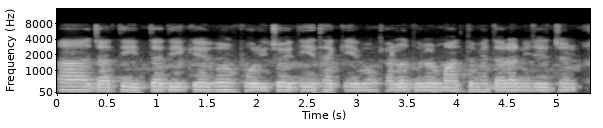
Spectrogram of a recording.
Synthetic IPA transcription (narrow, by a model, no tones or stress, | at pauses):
ad͡ʑat̪iit̪ːad̪ikepoɾit͡ɕɔed̪iet̪ʰakeeboŋkʰɛlat̪uloɾmad̪ʱːomed̪aɾanid͡ʑeɾd͡ʑon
